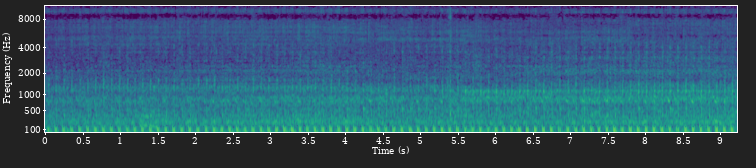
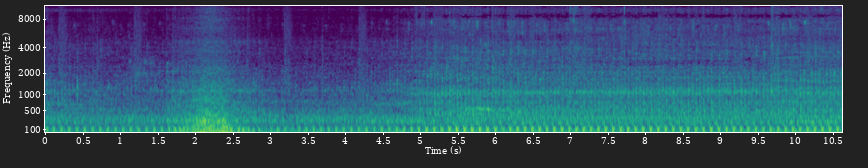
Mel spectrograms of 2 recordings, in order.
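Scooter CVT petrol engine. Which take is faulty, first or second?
second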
